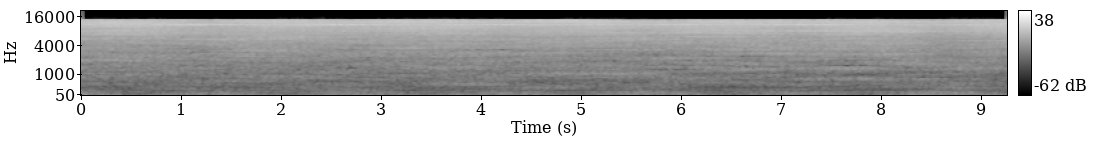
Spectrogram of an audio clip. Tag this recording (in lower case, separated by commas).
sizzle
